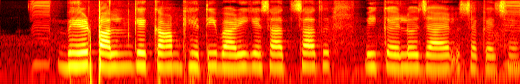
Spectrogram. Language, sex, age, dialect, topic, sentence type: Maithili, female, 18-24, Angika, agriculture, statement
